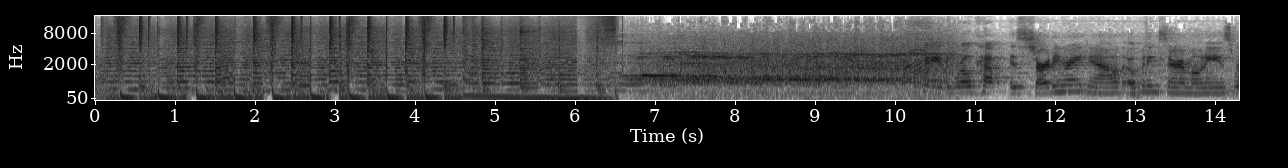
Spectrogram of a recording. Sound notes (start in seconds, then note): 0.0 cheerful techno music; 6.5 crowd cheering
